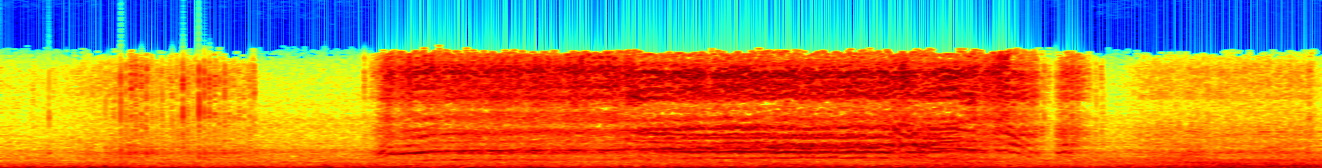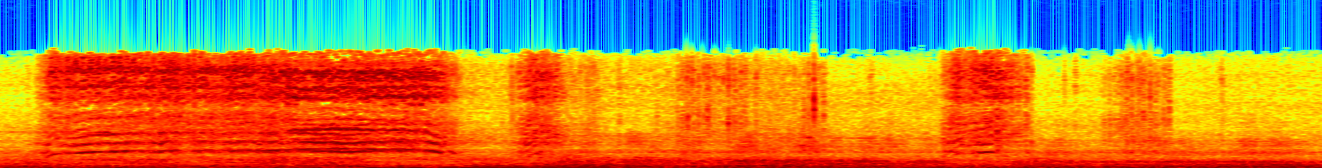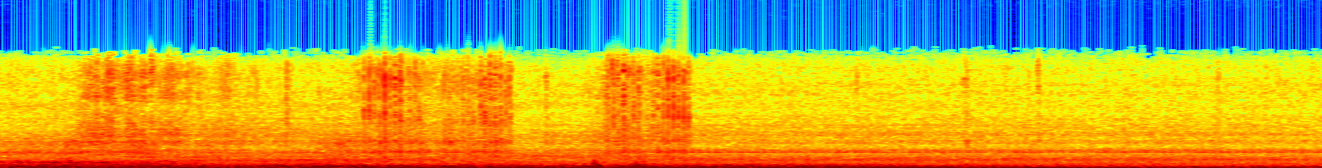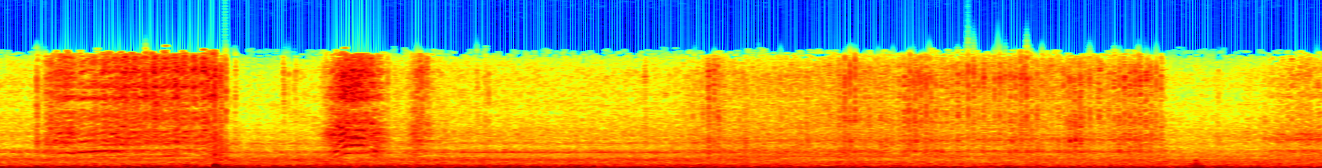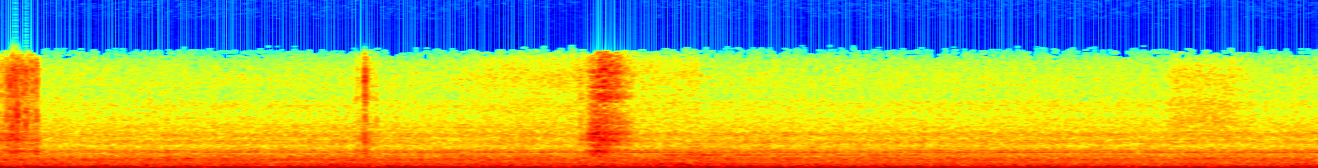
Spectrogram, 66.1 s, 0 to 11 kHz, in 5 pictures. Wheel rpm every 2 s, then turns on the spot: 20, 20, 140, 160, 150, 40, 40, 150, 140, 30, 20, 30, 10, 20, 30, 20, 10, 0, 0, 10, 70, 40, 0, 30, 30, 20, 20, 0, 0, 10, 0, 0, 0.
0-2 10-12 18-22 30-34 46-54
